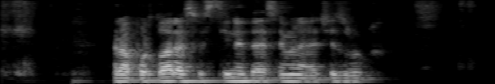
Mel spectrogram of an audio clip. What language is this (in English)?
Romanian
